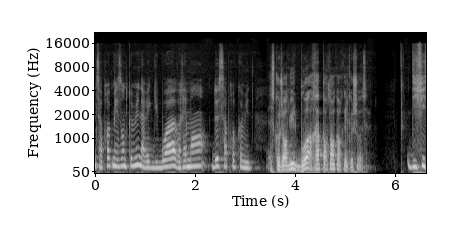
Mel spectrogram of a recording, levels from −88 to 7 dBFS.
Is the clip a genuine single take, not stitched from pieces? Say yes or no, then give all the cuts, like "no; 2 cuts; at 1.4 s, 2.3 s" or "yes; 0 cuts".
no; 1 cut; at 3.4 s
